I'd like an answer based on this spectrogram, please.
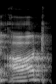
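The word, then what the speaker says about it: oughtn't: और ऐसे ही आट में आट प्लस नॉट में आंट। ये आर्ट में टी साइलेंट होगा तो आंट, आंट, आंट, आंट। OUGHT, ये जो टी है ये साइलेंट होगा, और N', आंट।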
